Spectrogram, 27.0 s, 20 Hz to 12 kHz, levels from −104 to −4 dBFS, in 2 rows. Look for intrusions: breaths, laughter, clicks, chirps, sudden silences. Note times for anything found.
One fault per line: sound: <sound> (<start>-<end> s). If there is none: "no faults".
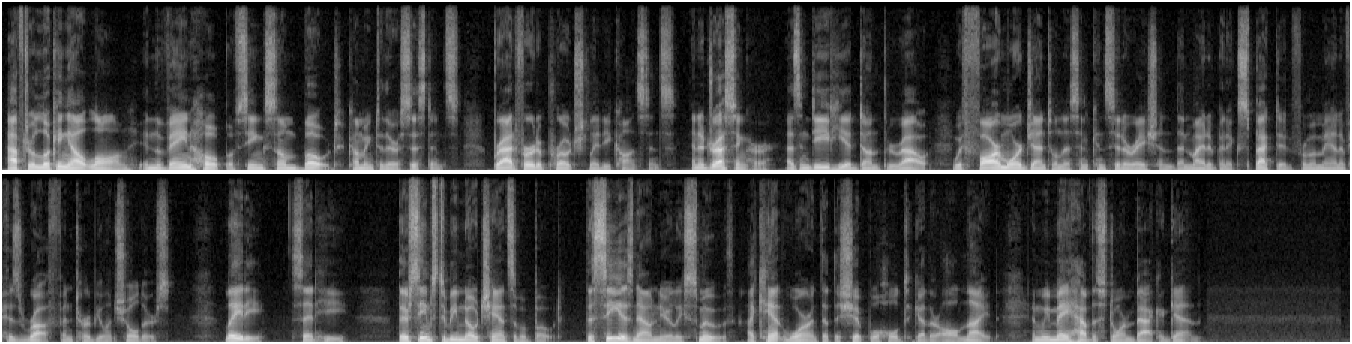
no faults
